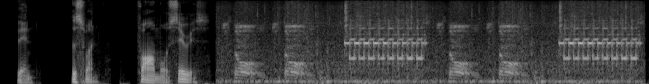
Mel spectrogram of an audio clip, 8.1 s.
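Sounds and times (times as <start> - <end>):
speech: 0.2 - 3.0
cockpit stall warning synthetic male voice: 2.8 - 6.7
cockpit stall warning cricket tone: 4.4 - 5.4, 7.0 - 8.1.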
